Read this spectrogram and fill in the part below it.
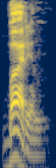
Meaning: boyar, barin, nobleman, gentleman, landlord (a rank of aristocracy in Russia)
- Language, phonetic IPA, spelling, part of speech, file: Russian, [ˈbarʲɪn], барин, noun, Ru-барин.ogg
